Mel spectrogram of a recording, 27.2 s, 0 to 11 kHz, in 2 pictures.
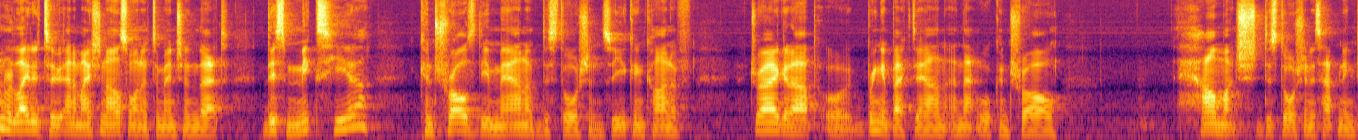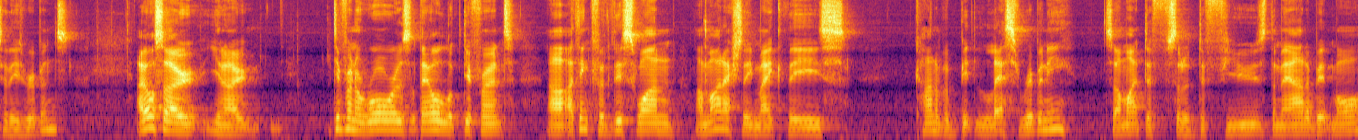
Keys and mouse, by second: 1.1 click, 1.9 middle click, 4.6 click, 13.8 middle click, 14.6 middle click, 15.6 click, 16.5 click, 19.8 ctrl+middle click, 21.4 click, 22.7 click, 24.6 click, 26.3 click.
